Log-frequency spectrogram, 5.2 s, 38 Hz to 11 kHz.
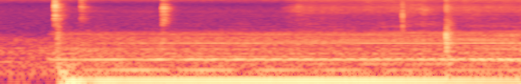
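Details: Brand-new Dometic Freshjet 3200 air conditioner at start-up and running: heavy, loud low hum and steady drone; compressor and unit much noisier than normal operation.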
